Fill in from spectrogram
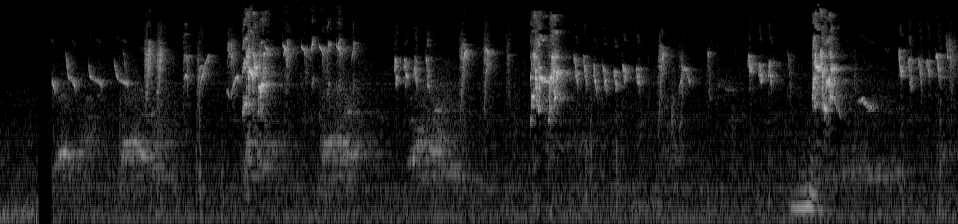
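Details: Sunbird, presented as a fast-singing masteran recording: bright, high chirps and twittering notes in rapid bursts, with three louder sharp, buzzy phrases at roughly three-second intervals; faint low rumble behind.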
